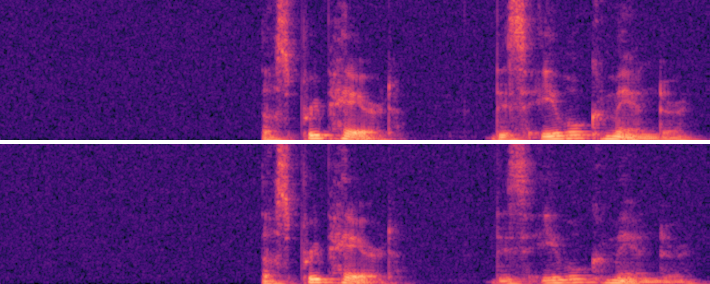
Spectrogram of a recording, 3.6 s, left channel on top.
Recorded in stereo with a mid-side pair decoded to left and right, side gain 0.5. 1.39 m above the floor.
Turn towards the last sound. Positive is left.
turn(degrees=75)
